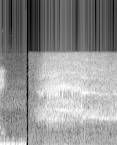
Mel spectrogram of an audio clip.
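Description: A deep rumble that cuts off about half a second in, followed at once by a tire-screech sound effect: a long, loud squealing skid.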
